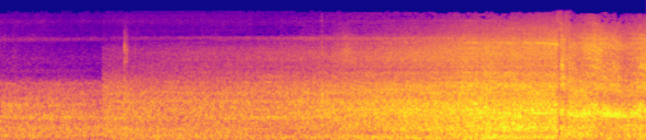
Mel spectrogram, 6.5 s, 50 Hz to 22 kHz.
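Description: A Class 390 Pendolino electric express train approaches at speed and passes through the station without stopping. Its rushing noise builds over the first few seconds and grows loud as the front draws level. Near the end a quick, regular beat of the wheels joins in.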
